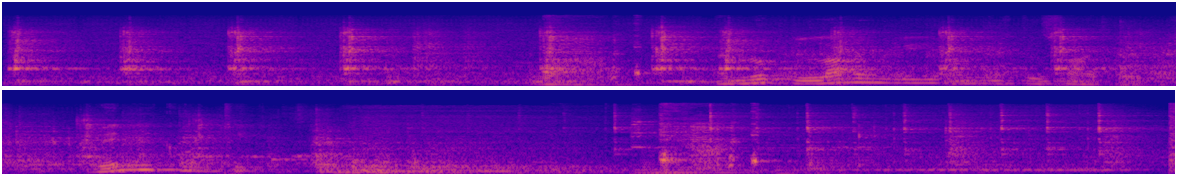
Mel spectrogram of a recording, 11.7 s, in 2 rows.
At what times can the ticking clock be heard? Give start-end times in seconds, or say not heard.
0.0-11.7.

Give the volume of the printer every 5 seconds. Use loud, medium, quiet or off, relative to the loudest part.
medium, loud, medium.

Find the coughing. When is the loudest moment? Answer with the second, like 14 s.
9 s.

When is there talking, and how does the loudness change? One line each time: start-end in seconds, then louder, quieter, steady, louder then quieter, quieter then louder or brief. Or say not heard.
2.6-7.2 quieter then louder.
